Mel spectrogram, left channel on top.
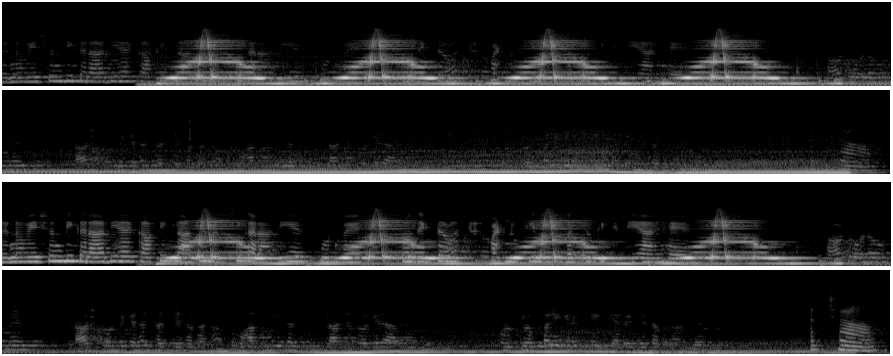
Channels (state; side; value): normal; both; correlation 0.73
